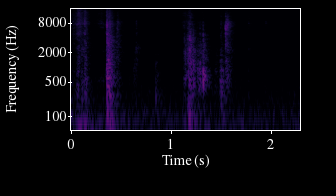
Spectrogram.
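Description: Faint rustling of plastic-packaged cross-stitch kits being handled in a plastic storage box: a few short soft rustles, one shortly after the start and a couple more past the middle.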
